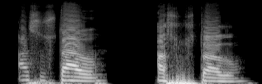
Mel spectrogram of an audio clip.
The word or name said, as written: asustado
